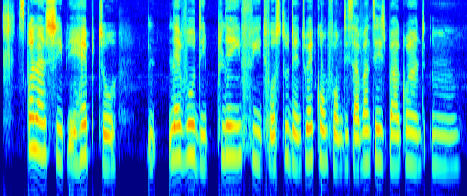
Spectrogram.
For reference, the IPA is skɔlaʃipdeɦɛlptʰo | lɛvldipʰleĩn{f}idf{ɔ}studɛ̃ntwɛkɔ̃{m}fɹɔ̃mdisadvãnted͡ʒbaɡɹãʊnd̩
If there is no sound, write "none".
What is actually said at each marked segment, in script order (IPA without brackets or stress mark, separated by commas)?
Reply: f, ɔ, m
